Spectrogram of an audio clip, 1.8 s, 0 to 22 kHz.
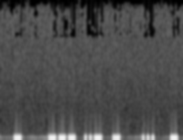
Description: Morse code, heard as a keyed tone, about 48 wpm, spaced as for 34 wpm, 610 Hz. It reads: TOUT ST
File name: archived / CRSnet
